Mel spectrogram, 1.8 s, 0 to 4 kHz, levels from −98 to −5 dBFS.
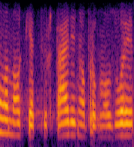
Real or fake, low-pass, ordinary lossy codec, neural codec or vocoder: fake; 3.6 kHz; Opus, 16 kbps; vocoder, 44.1 kHz, 80 mel bands, Vocos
